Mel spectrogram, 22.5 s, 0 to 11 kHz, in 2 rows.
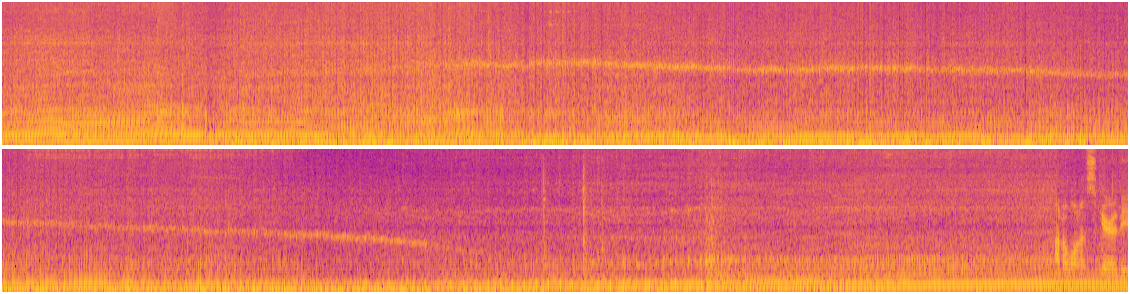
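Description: A Harley-Davidson Street Bob 114 fitted with an SP Concepts Lanesplitter exhaust pulls uphill through first and second gear, its loud, close engine note swelling and shifting across gear changes without a break.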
